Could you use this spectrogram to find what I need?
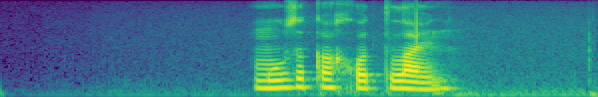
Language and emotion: Russian, neutral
